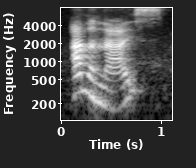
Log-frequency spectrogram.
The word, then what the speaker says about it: ananás: lama lama sal banana Ananás na minha pronúncia é Ananás né na pronúncia de outros dialetos do Brasil pode ser ananá ganha e ganhador alofonia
